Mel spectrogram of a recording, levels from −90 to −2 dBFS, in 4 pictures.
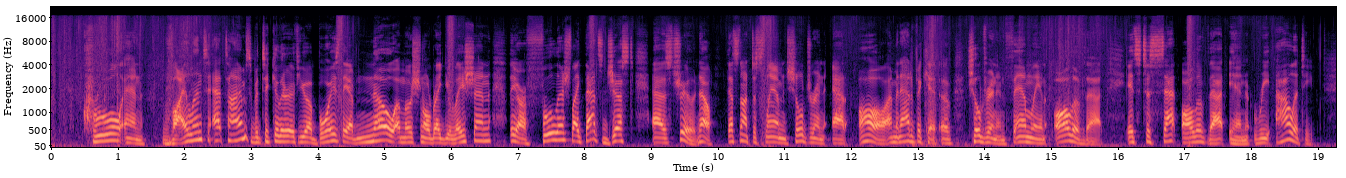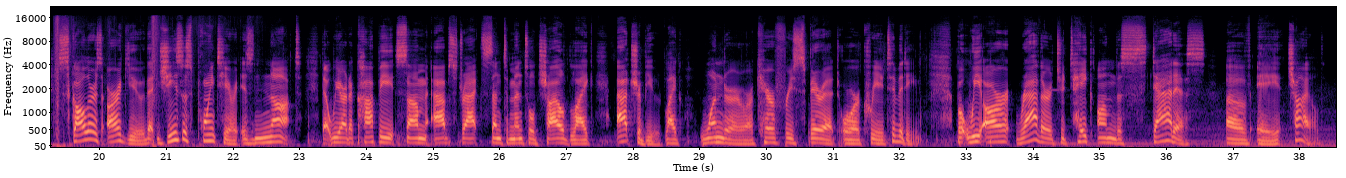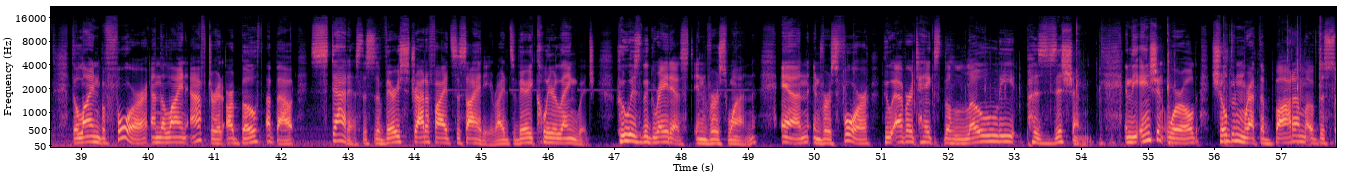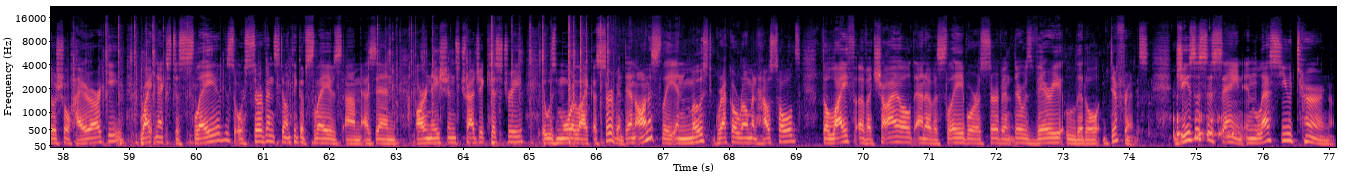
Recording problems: household noises; noticeable; throughout; 15 dB below the speech

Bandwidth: 17 kHz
